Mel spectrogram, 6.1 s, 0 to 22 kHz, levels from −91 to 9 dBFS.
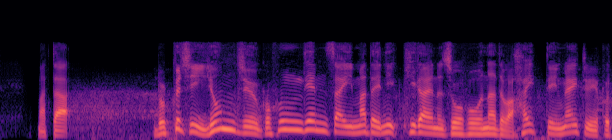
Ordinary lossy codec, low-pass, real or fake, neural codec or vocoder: none; 7.2 kHz; fake; codec, 16 kHz, 1 kbps, X-Codec, HuBERT features, trained on balanced general audio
